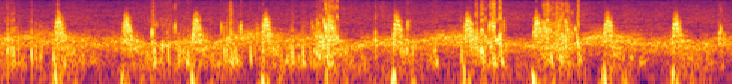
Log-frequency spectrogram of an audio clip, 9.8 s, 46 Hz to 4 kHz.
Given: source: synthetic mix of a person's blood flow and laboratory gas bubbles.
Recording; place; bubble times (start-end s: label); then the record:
Doppler ultrasound of blood flow; subclavian vein
0.05-0.29 s: bubbles
0.38-0.59 s: bubbles
0.68-0.90 s: bubbles
1.94-2.59 s: bubbles
2.93-3.26 s: bubbles
3.31-3.56 s: bubbles
3.85-3.96 s: bubbles
4.00-4.54 s: bubbles
4.99-5.05 s: bubbles
5.40-5.51 s: bubbles
5.75-5.86 s: bubbles
6.13-6.20 s: bubbles
6.25-6.76 s: bubbles
7.12-7.83 s: bubbles
9.56-9.69 s: bubbles
From the record:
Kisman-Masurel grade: 232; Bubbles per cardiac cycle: several, 3 to 8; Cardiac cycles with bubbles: 50 to 99%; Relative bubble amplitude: moderate (0.250 to 0.450); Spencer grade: 3 (all of the cardiac periods contain showers or single bubble signals, but not dominating or overriding the cardiac motion signals); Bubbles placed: anywhere in the cardiac cycle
